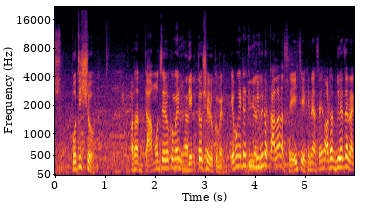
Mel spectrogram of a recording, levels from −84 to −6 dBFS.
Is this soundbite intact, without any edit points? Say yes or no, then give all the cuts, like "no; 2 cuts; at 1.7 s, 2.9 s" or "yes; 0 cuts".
yes; 0 cuts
